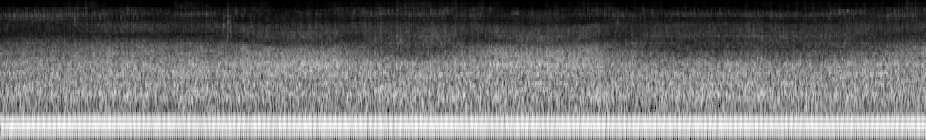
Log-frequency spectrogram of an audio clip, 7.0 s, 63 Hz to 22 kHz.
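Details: 1948 Farmall Cub tractor in reverse: steady, even low drone with a constant pitch and no whine, clunks or grinding; reverse gear runs smoothly, unlike second gear, which ticks.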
